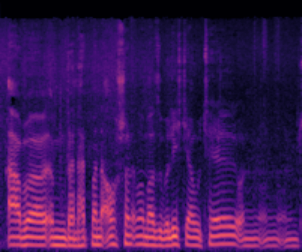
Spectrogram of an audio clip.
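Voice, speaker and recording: This is a normal speaking voice from a man at a medium pitch. He keeps a moderate pace and fairly even intonation. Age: 30s. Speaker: travel agent. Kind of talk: casual interview. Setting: outdoors.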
